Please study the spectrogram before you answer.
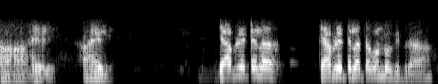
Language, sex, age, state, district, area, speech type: Kannada, male, 18-30, Karnataka, Uttara Kannada, rural, conversation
